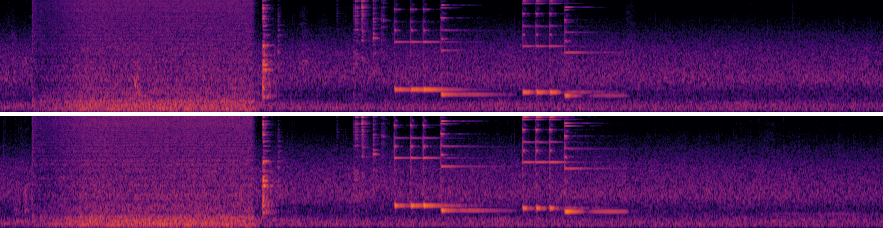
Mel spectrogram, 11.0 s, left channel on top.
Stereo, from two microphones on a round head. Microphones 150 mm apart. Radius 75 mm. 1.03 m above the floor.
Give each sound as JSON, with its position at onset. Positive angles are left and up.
{"t": 0.4, "sound": "a hiss", "side_deg": -10, "distance_m": 1.0}
{"t": 3.3, "sound": "dishes clattering", "side_deg": 5, "distance_m": 1.2}
{"t": 4.9, "sound": "a doorbell", "side_deg": -25, "distance_m": 0.6}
